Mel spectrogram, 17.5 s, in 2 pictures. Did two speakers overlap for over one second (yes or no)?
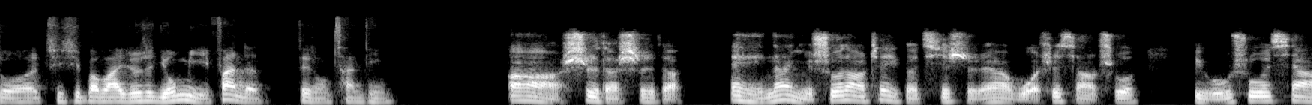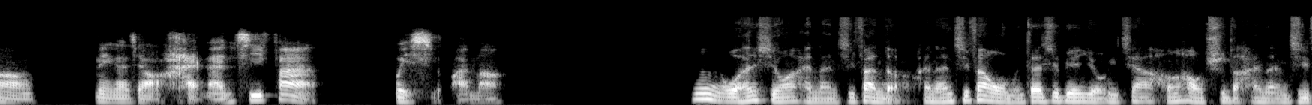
no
